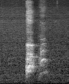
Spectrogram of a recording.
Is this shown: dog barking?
yes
